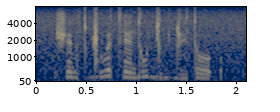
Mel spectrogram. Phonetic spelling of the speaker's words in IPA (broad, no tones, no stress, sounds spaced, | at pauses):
ʃ ɛ̃ ɽ a̤ t ɡ͡ǁ u ə̯ t͡s ɛ̃ d u ɟ ɔ̤ ɟ ɪ ɖ ɛ̤ t o ʔ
